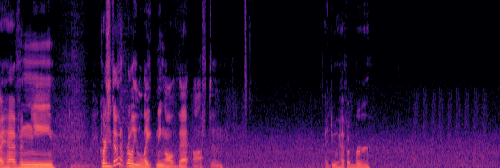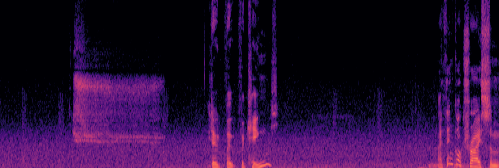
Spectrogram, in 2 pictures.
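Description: A man talks casually over a microphone.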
